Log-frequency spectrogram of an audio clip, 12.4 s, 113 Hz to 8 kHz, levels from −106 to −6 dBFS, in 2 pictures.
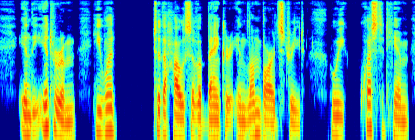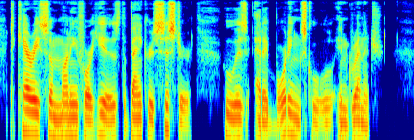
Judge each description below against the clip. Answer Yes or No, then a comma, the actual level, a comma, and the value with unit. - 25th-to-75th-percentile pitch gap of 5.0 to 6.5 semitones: No, average, 3.6 semitones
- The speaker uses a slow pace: No, average, 165 wpm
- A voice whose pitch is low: Yes, low, 110 Hz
